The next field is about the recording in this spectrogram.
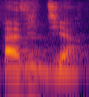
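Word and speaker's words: avidya: ensuite il y a avidia comme ça se prononce avidia a v I d y a qui est l'ignorance le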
